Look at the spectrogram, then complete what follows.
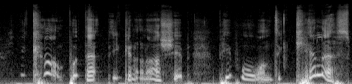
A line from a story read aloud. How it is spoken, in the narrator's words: pleaded Furlow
